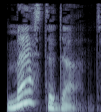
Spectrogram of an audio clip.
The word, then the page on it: mastodont: British English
